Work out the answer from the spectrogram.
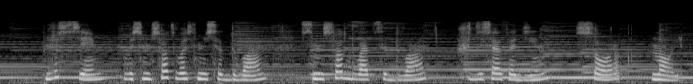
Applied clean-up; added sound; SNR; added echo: none; Harp; 8 dB; none.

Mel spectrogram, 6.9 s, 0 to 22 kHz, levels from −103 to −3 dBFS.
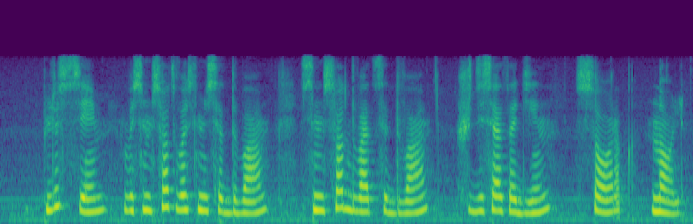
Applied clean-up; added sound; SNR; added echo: none; none; none; none.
